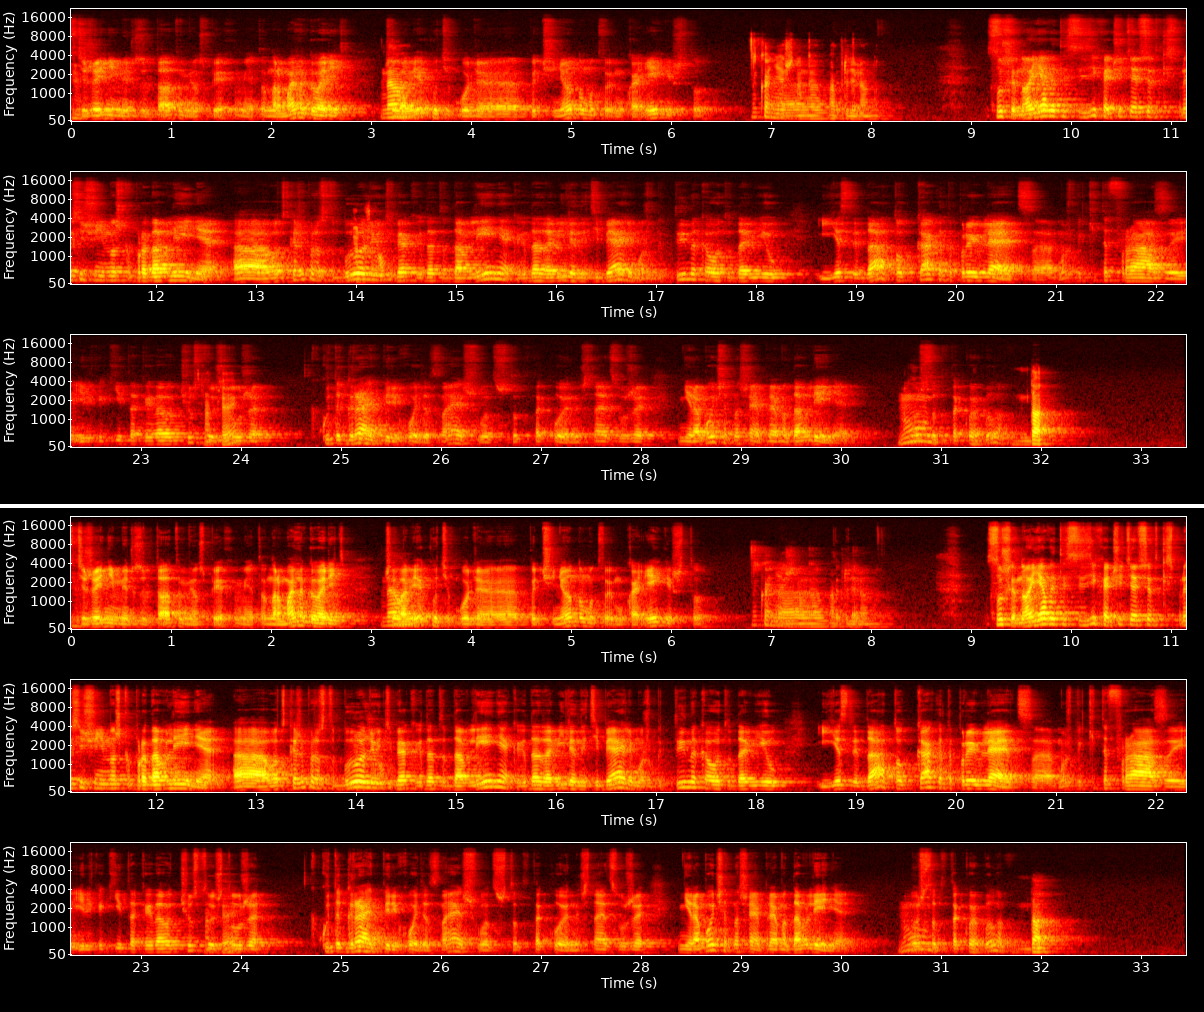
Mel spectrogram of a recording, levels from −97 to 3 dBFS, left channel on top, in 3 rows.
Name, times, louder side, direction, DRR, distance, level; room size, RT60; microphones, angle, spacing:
voice 1, 0.0-2.7 3.2-3.5 3.8-6.3 7.1-7.5 7.8-7.9 8.7-8.9 9.2-18.2 18.6-21.2 21.6-24.2 24.8-26.8 27.1-28.0 28.4-30.1 30.7-31.0 31.3-31.6, right 2 dB, 35° right, 6 dB, 0.6 m, -27 dB
voice 2, 6.9-8.1 14.0-14.3 23.6-24.0 30.6-31.0 31.3-31.4 31.7-32.0, left 5 dB, 60° left, 10 dB, 0.4 m, -31 dB
10.0 x 5.6 x 2.7 m, 0.85 s
head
